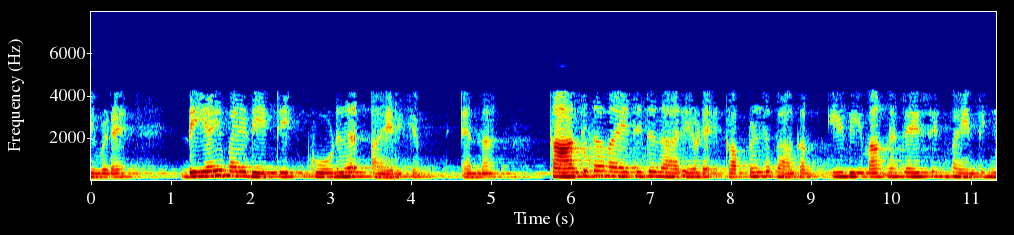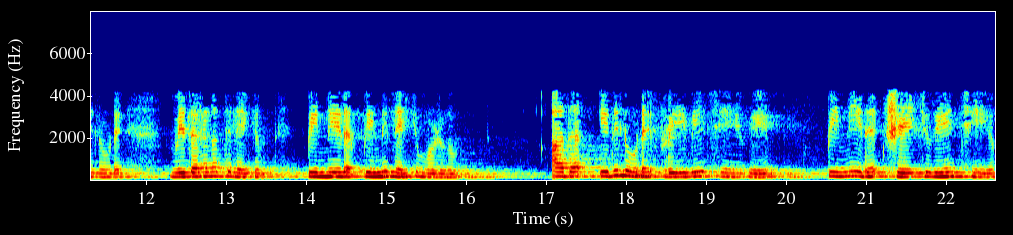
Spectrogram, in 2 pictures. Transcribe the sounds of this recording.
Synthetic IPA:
iʋiɽe̞ | ɖiɐjʋɐjɖiːtːikuːɽuðɐlaːjiɾikʲːum | e̞nːaːl | kaːnd̪iɣɐʋɐjd̪ʱjɐtːɐdaːɾɐjuɽe̞̰kɐpːiɭɖebʱaːɡɐmiːɖiːmaːŋnɐd̪eːsikbʱɐjndiŋːiluːɽe̞ | ʋiðɐɾɐɳɐt̪ːile̞ːkʲːumpinːiːɽɨpinːile̞ːkʲːɨmoɻuɣum | ɐðɨiðiluːɽe̞friːʋiːlt͡ɕe̞jːuɣɐjumpinːiːɽɨkʂejikʲːuɣɐjumt͡ɕe̞jːum

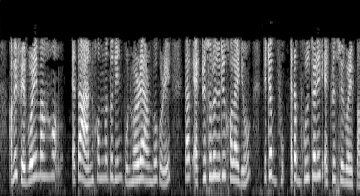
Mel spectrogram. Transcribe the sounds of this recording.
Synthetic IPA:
a̰mipʰebɹuaɹimaɦɔ̰ɛ̰taːnxɔmnɔtɔdinpunɔɹɔɹɛaɹɔmbʱɔkoɹi | takɛ̰k̚tɹisɔlojzodixʰɔlajdĩʊ̃ | tetiaɛtabʱultaɹixʰɛ̰k̚tɹispʰebɹaɹipam

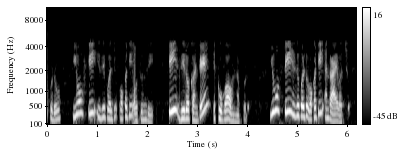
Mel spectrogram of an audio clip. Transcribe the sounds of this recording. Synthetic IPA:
pːuɽu | juːeːpʰʈiːʔiziːkʋɐlɭʈuʔɔkɐʈiɐwut̪und̪i | ʈiːziːɾo̞ːkɐɳʈe̞ːekːuʋɐɡaːunːɐpːuɽu | juːepʰʈiːiziːkʋɐlʈiɔkɐʈiʔɐnɾaːjɐʋɐt͡ʃːu̥

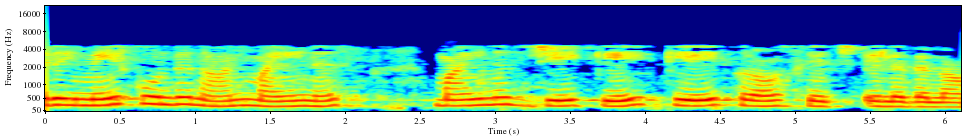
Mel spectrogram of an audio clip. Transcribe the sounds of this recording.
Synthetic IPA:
ɪðɐɪmeːɾkɔɳɖɯnaːnmɐɪnɐs | mɐɪnɐsd͡ʒeːkeːkeːkɪɾaːskɛt͡ʃːɪɭːɐðɐlãːm

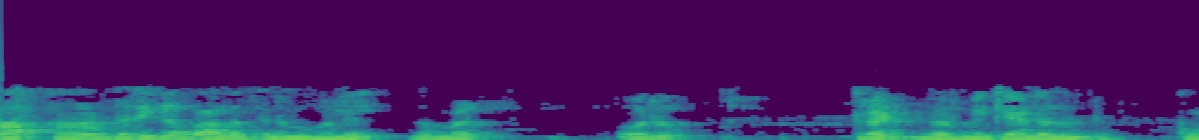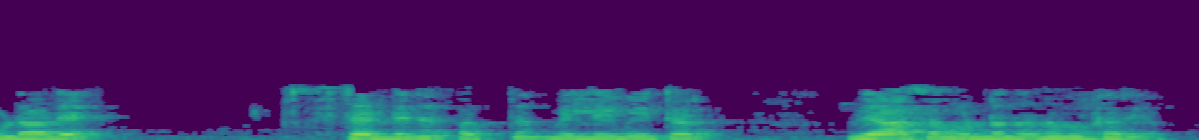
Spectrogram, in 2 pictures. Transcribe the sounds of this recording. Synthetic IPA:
aːʔaːnd̪ʱɐɾiɣɐbʱaːɡɐt̪ːinɨmuɣɐɭilnɐmːɐɭ | o̞ɾu | ʈreɖnirmikʲːe̞ːɳɖɐðuɳɖɨ | kuːɽaːðe̞ | steɖːinɨpɐt̪ːɨmilːimiːtːɐr | ʋjaːsɐmuɳɖe̞nːɨnɐmɐɭkɐrijaːm

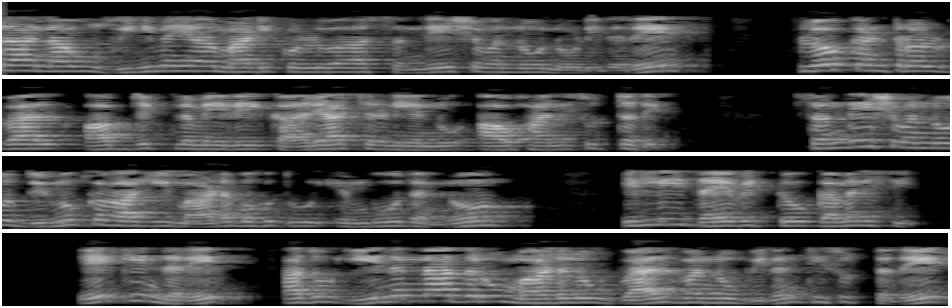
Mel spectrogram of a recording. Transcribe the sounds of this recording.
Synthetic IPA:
anaːʋuʋinimɐjɐmaːɽikoɭːuʋɐsɐnd̪ɛːʃɐʋɐnːunoːɽid̪ɐɾe̞ | pʰloːkɐɳʈɾo̞ːlʋaːlaːb̚d͡ʒek̚ʈnɐme̞ːle̞kaːɾjaːt͡ʃɐɾɐɳɛjɐnːuʔaːʋɐhaːnisut̪ːɐd̪e̞ | sɐnd̪ɛːʃɐʋɐnːud̪ʋimukʰɐʋaːɡimaːɽɐbɐɦud̪uʔe̞mbuʋd̪ɐnːu | ilːid̪ɐjɐʋiʈːuɡɐmɐnisi | eːke̞nd̪ɐɾe̞ | ɐd̪uʔeːnɛnːaːd̪ɐɾuːmaːɽɐluʋaːlʋɐnːuʋinɐnt̪isut̪ːɐd̪e̞

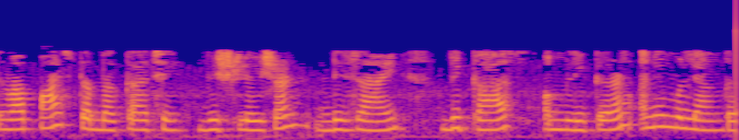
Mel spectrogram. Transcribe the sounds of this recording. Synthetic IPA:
t̪emãpãt͡ʃt̪əbəkːat͡ʃʰeʋɪʃleʃəɳɖid͡ʒain | ʋɪkas | əmlikəɾəɳənemuljaŋkə

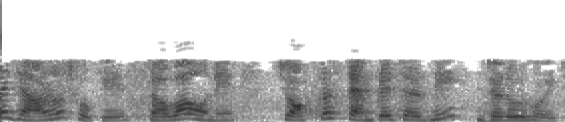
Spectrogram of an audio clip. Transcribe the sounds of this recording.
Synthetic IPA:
ẽd͡ʒaɽ̃ot͡ʃʰoked̪əʋaone | t͡ʃɔkːəsʈɛ̃mpɾet͡ʃəɾnid͡ʒəɾuɾɦojt͡ʃʰe

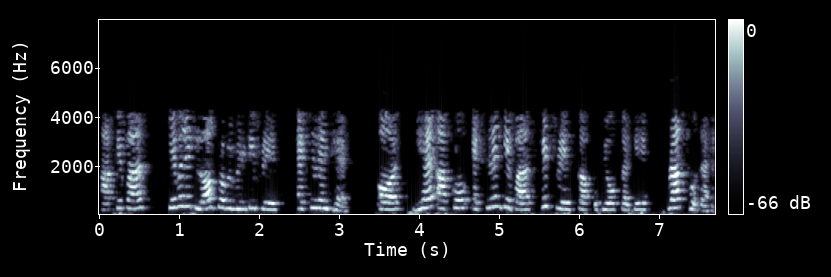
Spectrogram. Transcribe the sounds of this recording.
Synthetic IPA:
aːp̚kepaːs | keːʋəleːklɔːɡ̚pɾɔːpɐbɪnɪʈifɾeːz | ɛːksɪlɛ̃ɳʈɦɛː | ɔːɾjɛɦaːp̚koʔɛːksəlɛ̃ɳʈ̚kepaːshɪʈfɾeːzkaʔʊpjoːɡ̚kɐɾkepɾaːp̚t̪ɦoːt̪aɦɛː

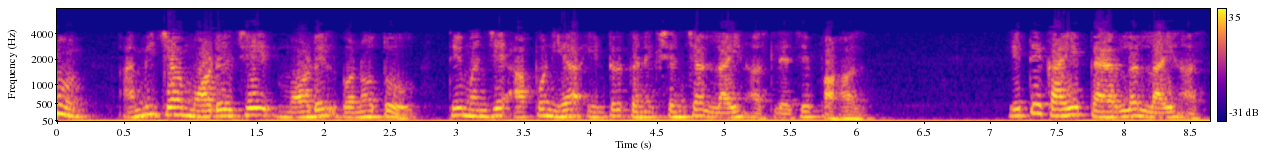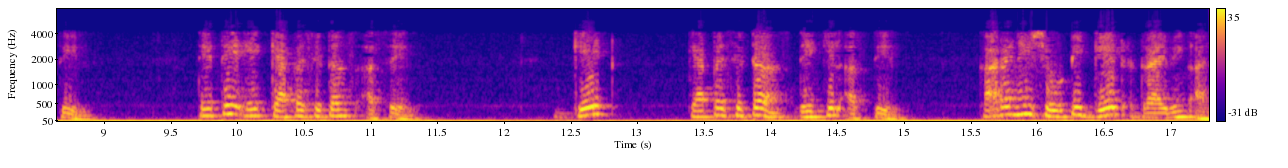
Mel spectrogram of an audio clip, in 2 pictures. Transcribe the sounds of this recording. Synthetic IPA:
əuːna̰miːd͡ʑjamɔɽelt͡semɔɽelbənəʋt̪o | t̪em̤əɳd͡zeʔapəɳjaʔiɳʈəɾkənekʂənt͡ɕjalainə̰sljat͡sepaɦa̰l | ɦet̪ekaɦiːpæɾələɾlainə̰st̪iːl | t̪et̪ʰeekːæpæsiʈənsə̰sḛl | ɡeʈ | kæpæsiʈənsd̪ekʰiːlʔə̰st̪iːlkaɾəɳɦiːɕeʋʈiːɡeʈɖɾajʋiŋɡa̰ɦḛ

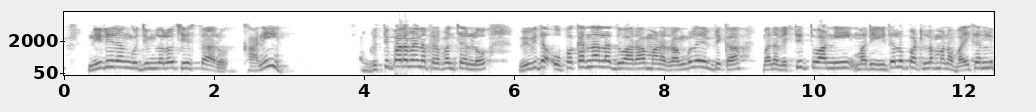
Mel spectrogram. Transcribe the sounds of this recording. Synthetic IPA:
niːliɾɐŋɡud͡ʒimlɐlo̞ːt͡ʃeːst̪aːɾṵkaːni | ʋɾut̪ːipɐɾɐmɐjnɐpɾɐpɐɲt͡ʃɐllo̞ːʋiʋid̪ʱɐʔupɐkɐɾɐɳalɐd̪ʋaːɾaːmɐnɐɾɐŋɡulɐempikɐ | mɐnɐʋjɐk̚t̪it̪ʋaːnːimɐɾijuit̪ɐlupɐʈlɐmɐnɐʋɐjkɐɾlu

